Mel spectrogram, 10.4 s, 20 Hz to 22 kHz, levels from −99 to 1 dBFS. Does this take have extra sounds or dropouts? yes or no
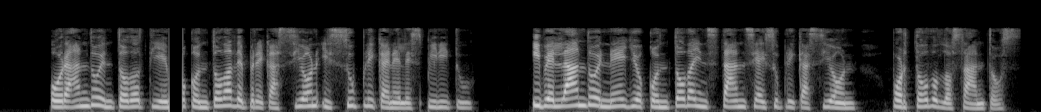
yes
